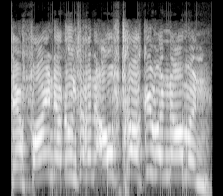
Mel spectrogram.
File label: german failure, German; mohaa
